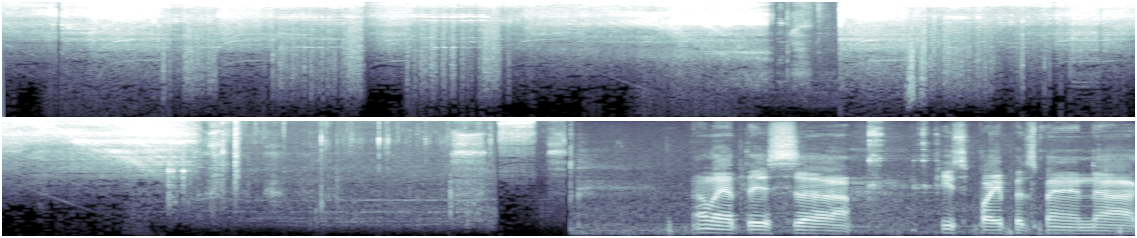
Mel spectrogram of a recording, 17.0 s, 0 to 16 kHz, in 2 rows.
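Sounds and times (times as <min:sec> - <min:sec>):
power tool cutting exhaust pipe: 0:00.0 - 0:12.8.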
